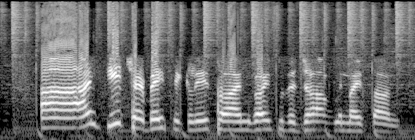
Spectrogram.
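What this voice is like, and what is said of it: Spanish-speaking Latin American accent. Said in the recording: “It's some type of Spanish or Latino ... I'm from Ecuador.”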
